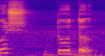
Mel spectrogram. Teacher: دال پہ قلقلہ جھٹکا کیا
